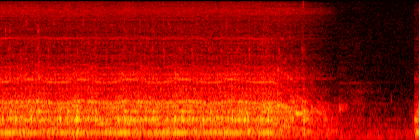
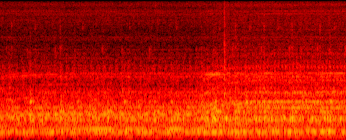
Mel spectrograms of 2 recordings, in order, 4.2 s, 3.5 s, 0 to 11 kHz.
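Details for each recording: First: Sewing machine motor on a Sailrite Worker B 100-230V power pack, run from an AutoZone 400-watt modified sine wave inverter, low on wattage. Audible cycling; the hum sags and drops out about a second, then surges back; hesitation, not ideal. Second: Sewing machine servo motor on a Sailrite Worker B 100-230V power pack, run from a Duracell 3000-watt high-quality modified sine wave inverter. A quiet, even hum with no buzzing or surging; smooth normal running, probably the best of those tested.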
